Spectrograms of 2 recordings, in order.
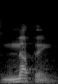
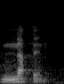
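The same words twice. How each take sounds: First: The ending is said fully with a final g. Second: The ending is said without a final g. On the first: The speaker calls it right. "The word is nothing" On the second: The speaker calls it wrong. "not nothing"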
